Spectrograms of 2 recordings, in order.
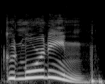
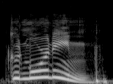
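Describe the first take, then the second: First: The greeting sounds warm and friendly. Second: The greeting sounds warm and friendly.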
